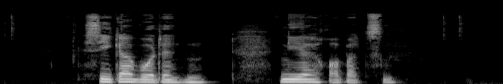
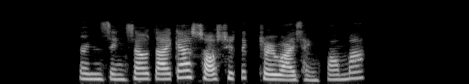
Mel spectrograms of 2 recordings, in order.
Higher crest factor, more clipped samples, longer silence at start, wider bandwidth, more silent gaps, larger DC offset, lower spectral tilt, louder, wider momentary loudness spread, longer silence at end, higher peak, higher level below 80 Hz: about the same, 16 dB vs 18 dB; neither; about the same, 0.85 s vs 0.8 s; first, 11.5 kHz vs 7.8 kHz; second, none vs 2.36-2.41 s, 2.49-2.59 s, 3.21-3.27 s; neither; first, -5.5 dB/octave vs -4 dB/octave; about the same, -20 LUFS vs -18 LUFS; first, 21 LU vs 9 LU; about the same, 1.1 s vs 1.05 s; second, -6 dBFS vs -2 dBFS; first, -46 dBFS vs -70 dBFS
